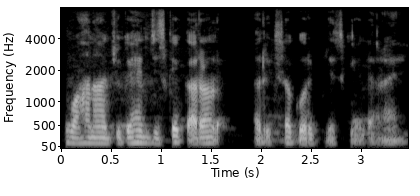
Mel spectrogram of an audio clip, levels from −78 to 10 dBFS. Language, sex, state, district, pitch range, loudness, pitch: Hindi, male, Chhattisgarh, Bilaspur, 115-140 Hz, -19 LUFS, 120 Hz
